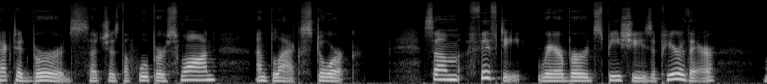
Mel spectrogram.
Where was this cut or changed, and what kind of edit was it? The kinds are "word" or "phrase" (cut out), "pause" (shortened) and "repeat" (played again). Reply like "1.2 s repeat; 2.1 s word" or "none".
none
